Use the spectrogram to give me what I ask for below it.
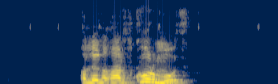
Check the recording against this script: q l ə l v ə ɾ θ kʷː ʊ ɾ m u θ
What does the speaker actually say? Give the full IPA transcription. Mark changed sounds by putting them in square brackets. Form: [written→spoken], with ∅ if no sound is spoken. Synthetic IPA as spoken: q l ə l [v→ʁ] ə ɾ θ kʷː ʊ ɾ m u θ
